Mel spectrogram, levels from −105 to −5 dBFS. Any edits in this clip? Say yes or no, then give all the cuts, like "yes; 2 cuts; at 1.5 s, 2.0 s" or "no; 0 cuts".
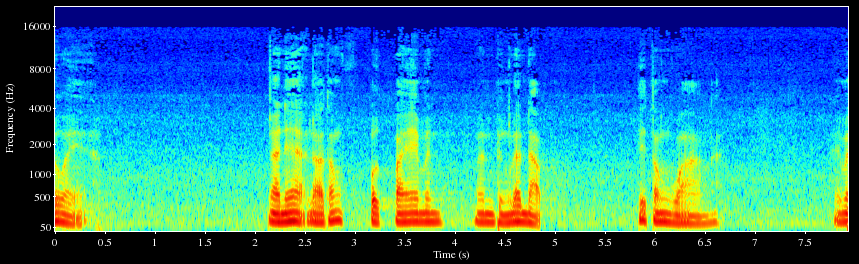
no; 0 cuts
